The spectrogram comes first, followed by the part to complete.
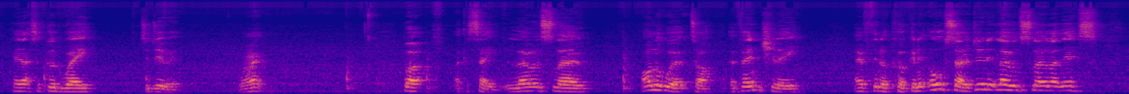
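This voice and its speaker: Ordinary pitch variation at a moderate pace, with long, frequent pauses and noticeable background noise. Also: man, fairly high pitch for a man. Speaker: cooking instructor. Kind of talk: cooking tutorial. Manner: casual.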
